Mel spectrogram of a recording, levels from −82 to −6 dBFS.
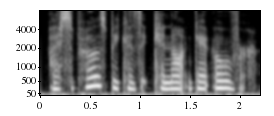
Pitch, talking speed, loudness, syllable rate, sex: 250 Hz, 190 wpm, -15 LUFS, 6.5 syllables/s, female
